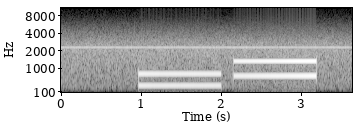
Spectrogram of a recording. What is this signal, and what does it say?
Aircraft SELCAL, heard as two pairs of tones, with radio static and a steady whistle near 2290 Hz. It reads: BK-JR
